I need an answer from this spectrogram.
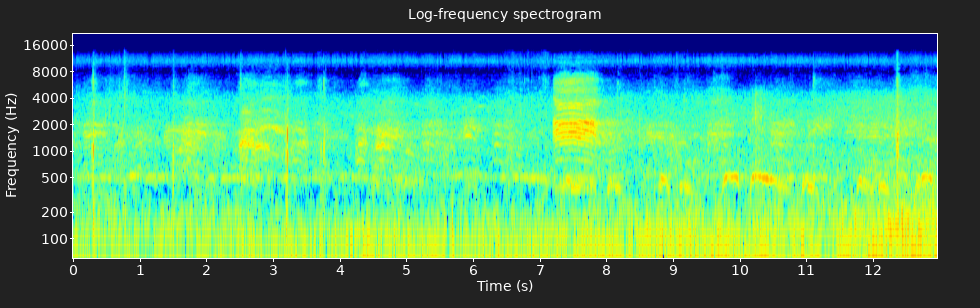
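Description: Birds calling, with one loud harsh call lasting under a second about seven seconds in, and several softer calls around it. A few sharp knocks come at irregular intervals.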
